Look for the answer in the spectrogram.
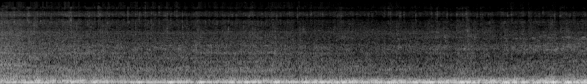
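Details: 1968 Dodge Charger barn find V8 on fresh non-ethanol gas with Seafoam, after first start: deep, even rumble, steady beat with mild rev rises, no knocks or misses; runs cleanly.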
